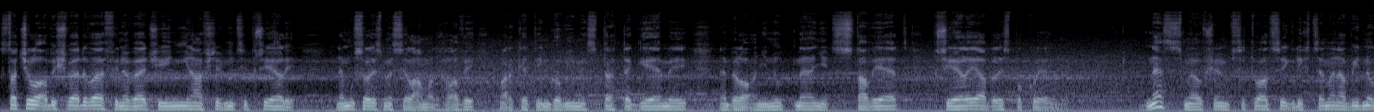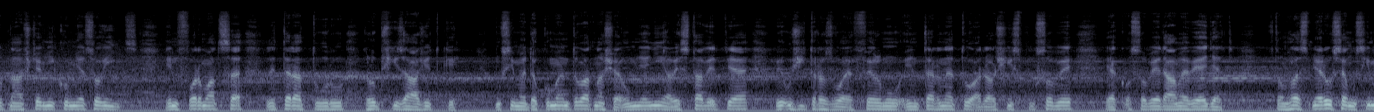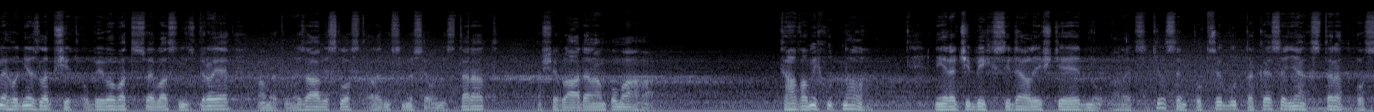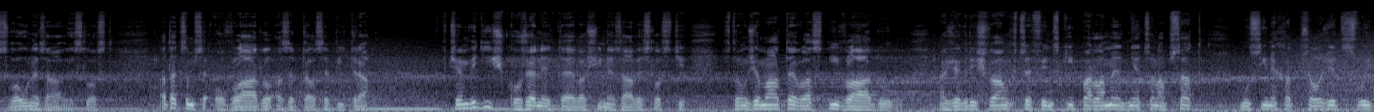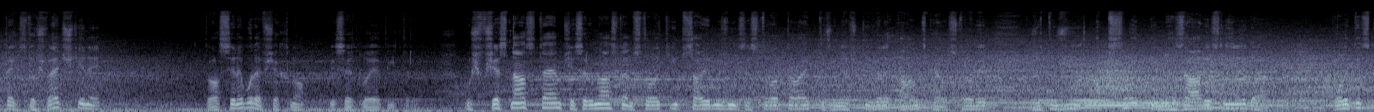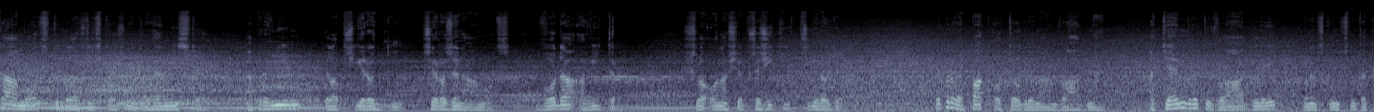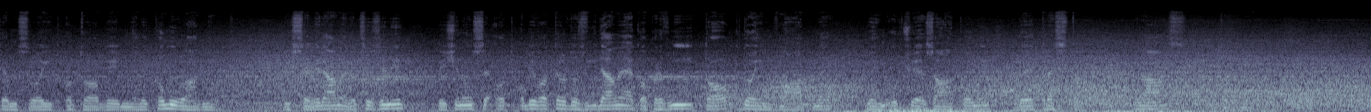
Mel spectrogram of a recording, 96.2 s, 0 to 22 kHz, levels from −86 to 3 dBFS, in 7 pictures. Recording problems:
echo of what is said; noticeable; throughout; 130 ms later, 15 dB below the speech
train or aircraft noise; loud; throughout; 4 dB below the speech
electrical hum; faint; throughout; 50 Hz, 30 dB below the speech

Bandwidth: 14.5 kHz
